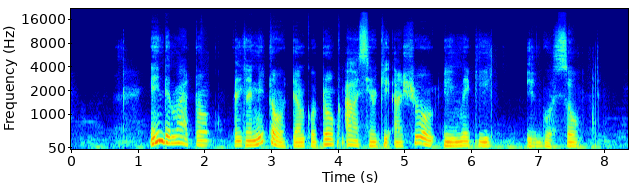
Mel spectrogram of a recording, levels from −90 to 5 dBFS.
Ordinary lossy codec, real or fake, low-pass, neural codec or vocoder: none; fake; 19.8 kHz; codec, 44.1 kHz, 2.6 kbps, DAC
